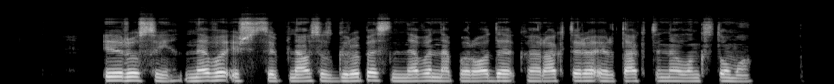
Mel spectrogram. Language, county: Lithuanian, Kaunas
